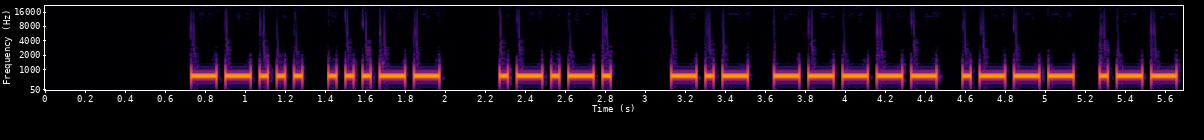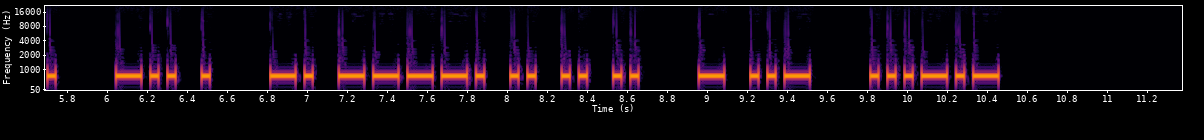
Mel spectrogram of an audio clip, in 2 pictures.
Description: Morse code, heard as a keyed tone, about 28 wpm, 700 Hz. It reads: 73 <AR> K0JP DE N9III TU <SK>
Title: Practice QSO - Exchange 4 - Ending - 28wpm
